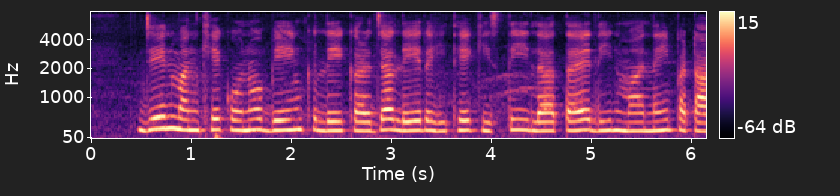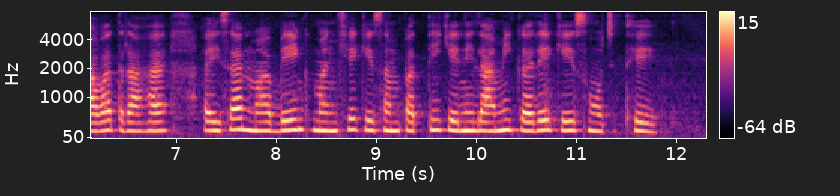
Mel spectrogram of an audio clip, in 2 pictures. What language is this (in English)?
Chhattisgarhi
